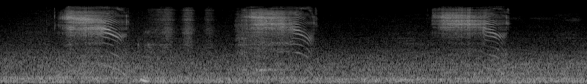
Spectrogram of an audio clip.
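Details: Three-week-old kitten, seemingly the smallest of a litter of four born to a semi-feral cat, held in the hand: three thin, very high cries, each about half a second and sliding downward, spaced roughly two seconds apart over low background rumble.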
